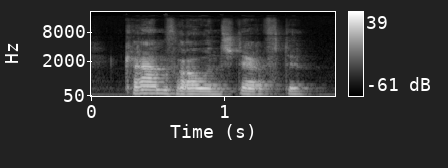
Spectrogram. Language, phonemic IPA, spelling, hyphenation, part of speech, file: Dutch, /ˈkraːm.vrɑu̯.ə(n)ˌstɛrf.tə/, kraamvrouwensterfte, kraam‧vrou‧wen‧sterf‧te, noun, Nl-kraamvrouwensterfte.ogg
- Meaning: mortality (rate) of women in childbirth, maternal mortality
